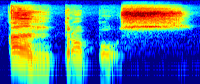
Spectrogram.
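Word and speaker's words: ἄνθρωπος: e um assento tá aspiração Branda não altera a pronúncia desse Alpha Então nós vamos lá como a e yunie é pronunciado como n tá então ano ok Essa é a sílaba tônica aí nós temos um teto um roi um Ômega e vai ser pronunciado como é um troll o antro E aí nós temos um pin um o micro e um Sigma o bolso pôs um Oi vó o anthropos anthropos tu conhece essa palavra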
